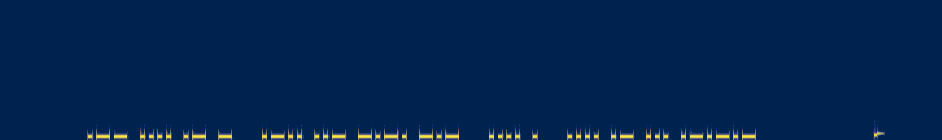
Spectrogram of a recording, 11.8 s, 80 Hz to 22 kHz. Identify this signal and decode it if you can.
Morse code, heard as a keyed tone, about 22 wpm, 700 Hz. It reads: WHAT LUCK HE HAS.
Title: Sentences from Top 1500 Words 22wpm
